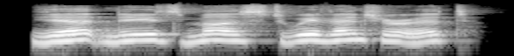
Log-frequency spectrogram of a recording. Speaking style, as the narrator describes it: said I gloomily

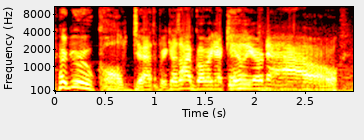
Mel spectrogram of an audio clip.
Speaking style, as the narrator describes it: he roared

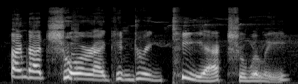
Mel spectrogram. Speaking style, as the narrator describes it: the friend said, almost starting to laugh

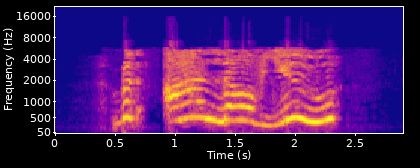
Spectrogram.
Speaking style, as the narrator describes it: she cried

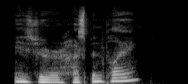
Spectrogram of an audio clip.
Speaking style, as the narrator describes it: asked Gina

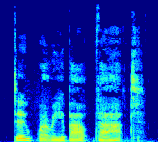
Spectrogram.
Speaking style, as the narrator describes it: Becky said sweetly

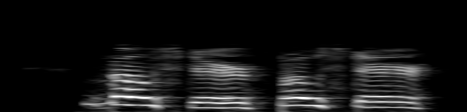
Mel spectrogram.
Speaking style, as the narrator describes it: cried Peter Rabbit

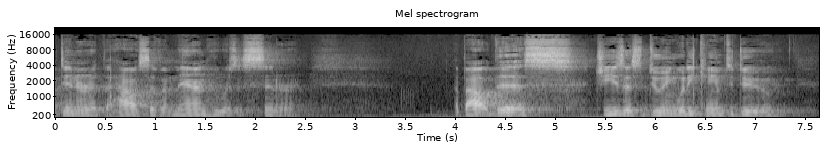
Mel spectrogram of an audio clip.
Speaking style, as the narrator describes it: they murmured

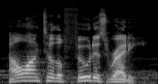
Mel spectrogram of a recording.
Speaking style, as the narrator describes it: I yelled to Lance

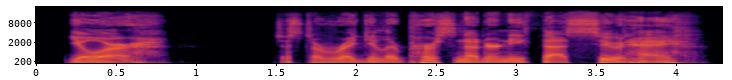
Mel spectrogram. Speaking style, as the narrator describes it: Jack said, panting

